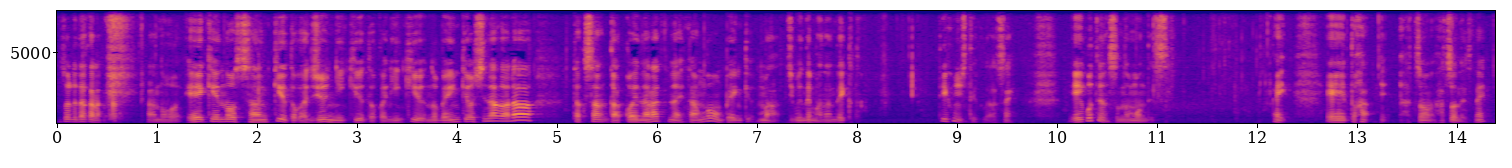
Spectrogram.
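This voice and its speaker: A man with a cold walks through an English test, answering it as he goes. His voice is husky and a little breathy, and his pitch rises and falls in lively swings. He mutters asides to himself between the answers. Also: quick pace. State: has a cold. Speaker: cram school teacher. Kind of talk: explaining English test questions. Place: tutoring classroom.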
